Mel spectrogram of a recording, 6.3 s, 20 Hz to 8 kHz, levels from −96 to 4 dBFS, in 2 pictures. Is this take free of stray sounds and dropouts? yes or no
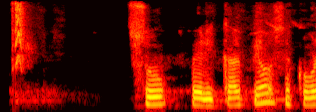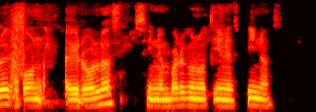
yes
